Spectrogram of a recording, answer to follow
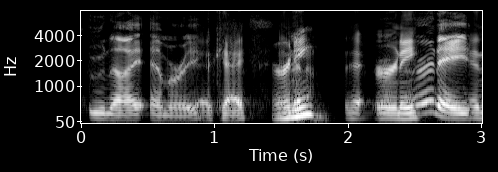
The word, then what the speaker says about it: Unai Emery: gonna butcher the name unai Emery I was gonna say Arnie Irma but go ahead unai Emery okay Ernie Ernie Ernie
